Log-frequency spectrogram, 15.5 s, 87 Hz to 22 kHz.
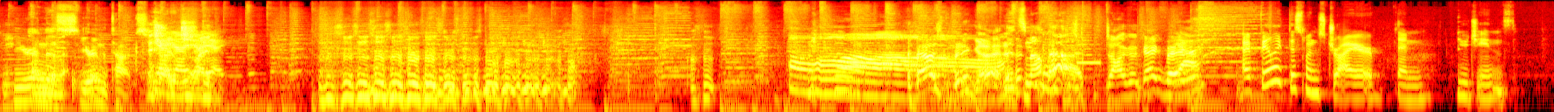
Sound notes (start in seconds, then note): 3.2 giggling; 7.8 all cooing; 10.6 beep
